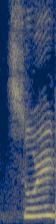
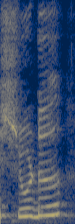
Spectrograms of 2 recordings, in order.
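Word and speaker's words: should: शुड पढ़ रहे हैं यहां पर एल साइलेंट है डायरेक्ट डी का उच्चारण दिया गया शुड उसी तरह से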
